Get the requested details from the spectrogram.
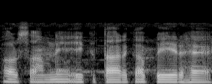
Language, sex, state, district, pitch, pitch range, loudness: Hindi, male, Bihar, Katihar, 110 Hz, 110-115 Hz, -19 LUFS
